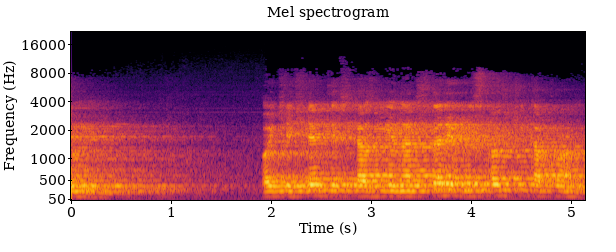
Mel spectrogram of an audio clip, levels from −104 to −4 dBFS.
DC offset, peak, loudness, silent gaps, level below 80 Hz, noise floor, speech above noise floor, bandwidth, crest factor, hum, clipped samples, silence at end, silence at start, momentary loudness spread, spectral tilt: under 0.1%; -4 dBFS; -20 LUFS; none; -64 dBFS; -48 dBFS; 29 dB; 8.4 kHz; 16 dB; none; under 0.1%; 0 s; 0 s; 16 LU; -5 dB/octave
